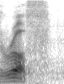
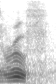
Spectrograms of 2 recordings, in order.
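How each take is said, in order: First: Roof said with a short oo, as in hoof. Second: Roof said with a long oo, as in goof. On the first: Teacher asking who says roof, short oo like hoof. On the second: Teacher asking who says roof, long oo like goof. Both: Shown as a demonstration. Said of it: "That's about half and half".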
